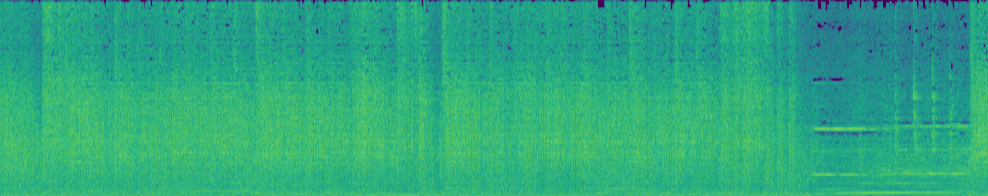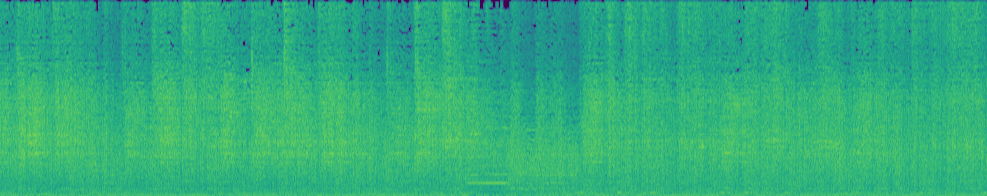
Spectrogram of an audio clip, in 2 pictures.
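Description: Live rock band playing loud with electric guitars and drum kit. About twelve seconds in, the drums drop out for roughly two seconds, leaving only sustained notes ringing, then the full band comes back in.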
